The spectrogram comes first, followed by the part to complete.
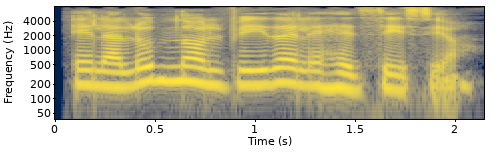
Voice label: el alumno olvida el ejercicio, cuba, pinar del rio femenina; spansk; fonetica

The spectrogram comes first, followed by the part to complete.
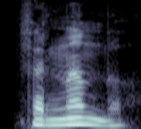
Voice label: cons n "fernando", bizkaia; spansk; fonetica; biskaia

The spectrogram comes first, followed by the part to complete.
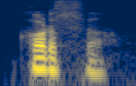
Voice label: "corzo", bizkaia masculino; spansk; fonetica; vocal o

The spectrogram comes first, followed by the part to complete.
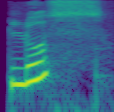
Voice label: vocal u luz cuba, pinar del rio femenina; spansk; fonetica

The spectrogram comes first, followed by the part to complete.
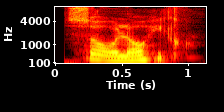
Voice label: hiato "zoológico", Cuba, Pinar del Río femenina; spansk; fonetica

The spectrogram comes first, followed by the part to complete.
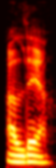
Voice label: cons d aldea bizkaia; spansk; fonetica; biskaia

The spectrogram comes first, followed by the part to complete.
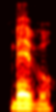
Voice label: cons b bebo bizkaia; spansk; fonetica; biskaia

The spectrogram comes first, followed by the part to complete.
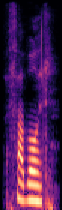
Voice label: cons f favor cuba; spansk; fonetica

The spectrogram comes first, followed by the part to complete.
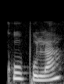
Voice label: vocal u cupula cuba, pinar del rio femenina; spansk; fonetica

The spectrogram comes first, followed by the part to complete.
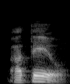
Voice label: hiato eo ateo, castilla masculino; spansk; fonetica

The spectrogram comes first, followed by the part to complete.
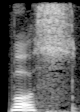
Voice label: vocal "voz", Cuba, Pinar del Río femenina; spansk; fonetica

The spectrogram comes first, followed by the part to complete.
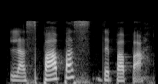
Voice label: cons p frase "la spapa de papa", cuba; spansk; fonetica

